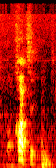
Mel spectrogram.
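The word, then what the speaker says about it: Kotte: Kotti. Jayawardenepura. You understand? Sri Jayawardenepura Kotti. Kotti. It's Kotti. Not Kotti.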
